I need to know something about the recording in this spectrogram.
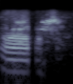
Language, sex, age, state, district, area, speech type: Manipuri, male, 30-45, Manipur, Kangpokpi, urban, conversation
